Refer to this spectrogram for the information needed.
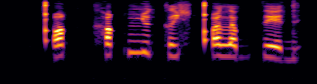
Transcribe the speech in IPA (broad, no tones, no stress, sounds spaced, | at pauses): qʼ a q kʰ ə q ɲ y k ɐ ç qʼ ʊ l ɐ b t̪ e d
